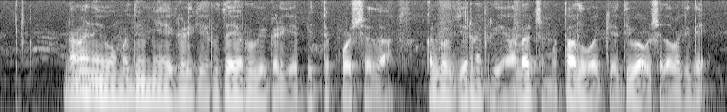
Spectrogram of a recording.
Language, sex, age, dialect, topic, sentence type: Kannada, male, 18-24, Mysore Kannada, agriculture, statement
